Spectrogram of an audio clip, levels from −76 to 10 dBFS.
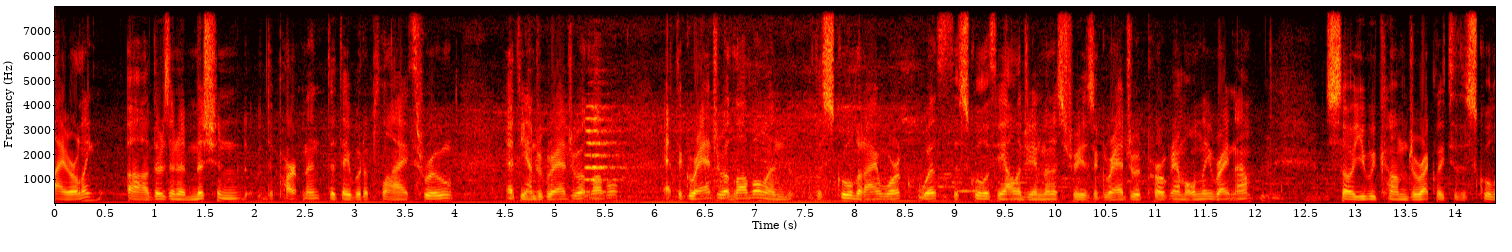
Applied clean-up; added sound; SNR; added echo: none; Vehicle horn, car horn, honking; 11 dB; none.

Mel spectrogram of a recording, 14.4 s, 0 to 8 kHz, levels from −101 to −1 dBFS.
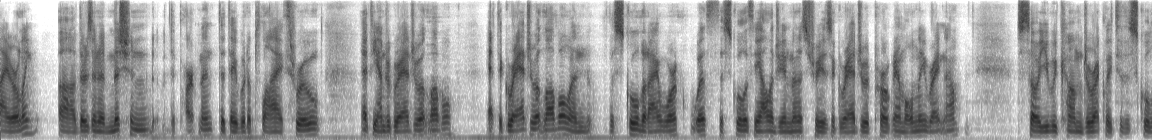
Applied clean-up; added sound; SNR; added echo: neural mask model DeepFilterNet 3.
